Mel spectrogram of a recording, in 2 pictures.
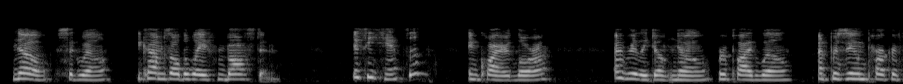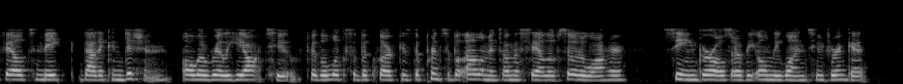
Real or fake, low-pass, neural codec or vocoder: fake; 5.4 kHz; codec, 16 kHz, 16 kbps, FreqCodec, smaller model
